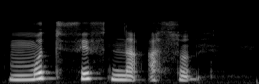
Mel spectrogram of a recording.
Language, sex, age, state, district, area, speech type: Kashmiri, female, 18-30, Jammu and Kashmir, Ganderbal, rural, read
